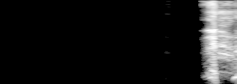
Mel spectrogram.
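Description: Silence, then one harsh, congested cough burst at the very end, fitting a cough with a cold and sinus drainage.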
